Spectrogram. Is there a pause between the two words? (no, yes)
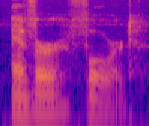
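yes. There is a pause between the two words. The speaker calls it wrong. "that was kind of weird. Pausing in between"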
